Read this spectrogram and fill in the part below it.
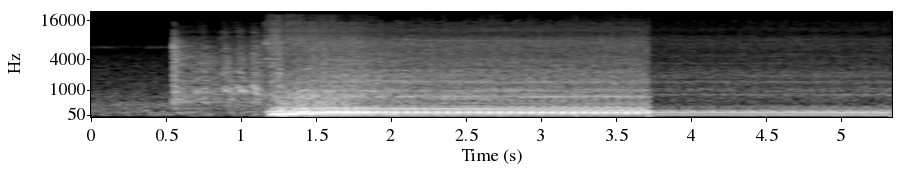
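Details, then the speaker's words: First start after installing a RipaTuned Incognito Predator slip-on pulley and tensioner: the engine cranks, catches and settles into a steady, even idle with no squeal or rubbing from the belt area. "oh yeah everything is just spitting beautifully"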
